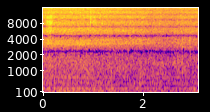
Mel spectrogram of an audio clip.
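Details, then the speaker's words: 1932 Aztec cathedral radio under diagnosis, film caps replaced, on bulb limiter with rectifier installed: faint steady low buzz from power transformer straining under excess load; suspected defective transformer or downstream short, unconfirmed. "but it certainly doesn't like that I can hear the transformer buzzing away"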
